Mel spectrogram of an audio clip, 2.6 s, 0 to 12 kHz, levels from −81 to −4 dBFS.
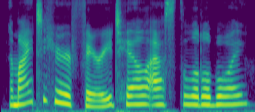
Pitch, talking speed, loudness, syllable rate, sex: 250 Hz, 260 wpm, -14 LUFS, 6.1 syllables/s, female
